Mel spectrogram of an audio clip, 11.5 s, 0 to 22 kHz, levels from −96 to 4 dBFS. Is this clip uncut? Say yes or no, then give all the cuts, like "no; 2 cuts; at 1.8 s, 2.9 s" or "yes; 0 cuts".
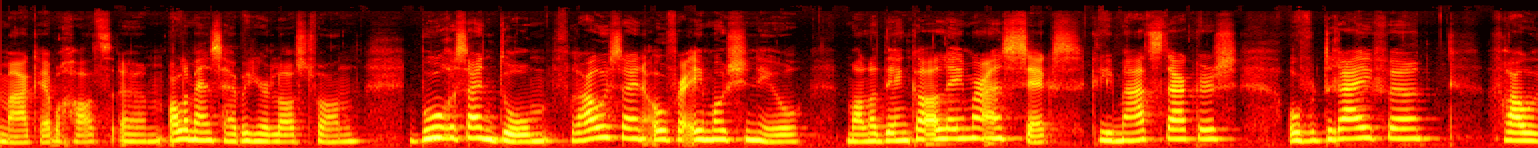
yes; 0 cuts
